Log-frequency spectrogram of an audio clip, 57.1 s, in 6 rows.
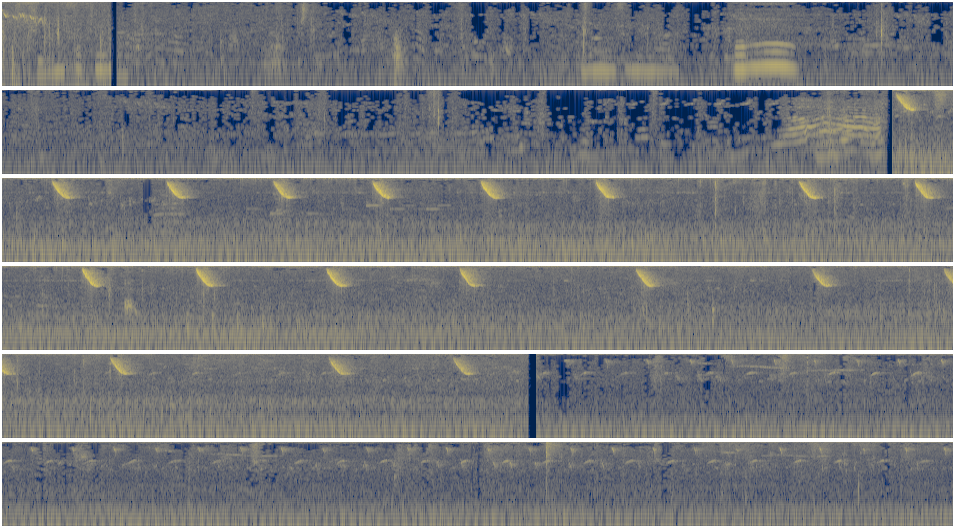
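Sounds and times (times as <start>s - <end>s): low hum: 0.0s - 57.0s
steady high whine: 18.2s - 57.0s
bird whistling: 18.4s - 19.8s, 21.6s - 24.2s, 24.9s - 25.3s, 26.9s - 28.6s, 29.3s - 30.8s, 31.7s - 32.1s, 34.8s - 35.2s, 36.6s - 37.0s
faint bird chirps: 18.4s - 38.4s.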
